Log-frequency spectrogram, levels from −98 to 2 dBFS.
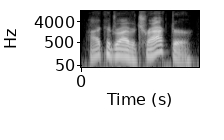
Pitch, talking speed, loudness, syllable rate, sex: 120 Hz, 255 wpm, -19 LUFS, 7.1 syllables/s, male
